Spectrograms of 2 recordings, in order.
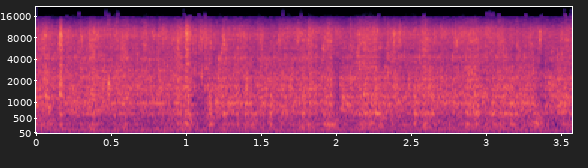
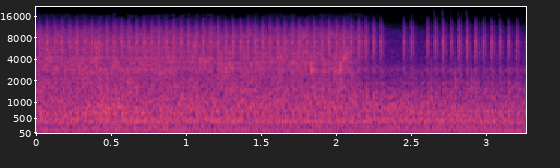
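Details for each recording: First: Camper water system after replacing the old 1997 Surflo pump with a Surflo 4008: water hisses from the tap in uneven spurts and gushes while pressure builds. The faucet is sputtering, and the owner suspects the lines need cleaning out. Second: New Surflo 4008 Revolution water pump in a camper, replacing an old 1997 low-pressure pump: low, steady, even hum under running water, no knock or surging; the new pump runs surprisingly quietly with good pressure.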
